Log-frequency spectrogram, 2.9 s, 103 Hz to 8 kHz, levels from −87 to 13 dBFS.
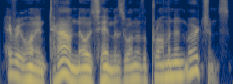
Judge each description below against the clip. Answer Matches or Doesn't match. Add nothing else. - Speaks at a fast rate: Matches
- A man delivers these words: Matches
